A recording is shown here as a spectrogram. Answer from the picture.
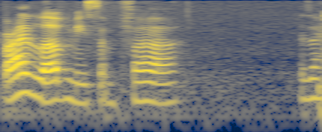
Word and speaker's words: pho: I gotta be in the mood for it, but I love me some pho. Is that how you say it? yeah, Me some pho. yeah. That's how it's pronounced.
